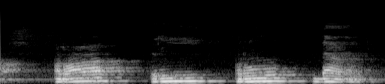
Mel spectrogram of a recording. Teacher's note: bergetarnya ujung lisan ketika mengucapkan sebuah hurufnya. Getarannya dua kali atau maksimal tiga kali melafadzkan huruf ro.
